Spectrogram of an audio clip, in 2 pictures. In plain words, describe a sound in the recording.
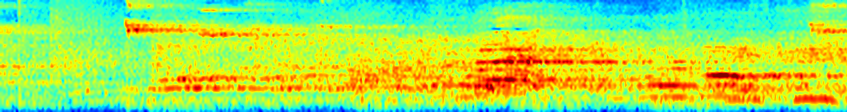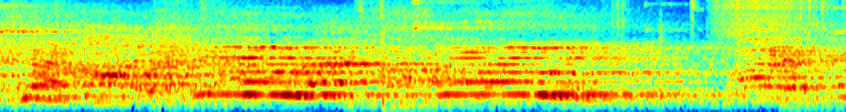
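Young men call out to each other in an echoing gym.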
